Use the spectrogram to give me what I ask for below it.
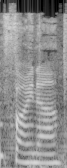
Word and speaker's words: Pfoner: Find people easier, market yourself better, and get connected using Phoner. That's spelled Pfoner. Phoner.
